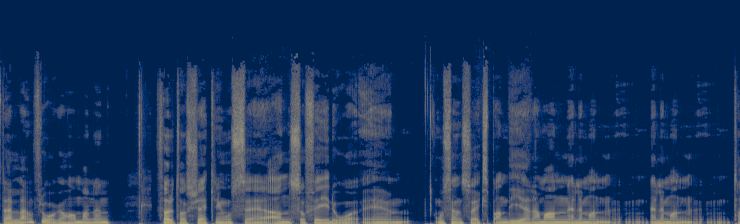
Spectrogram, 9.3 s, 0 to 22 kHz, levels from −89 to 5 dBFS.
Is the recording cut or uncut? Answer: cut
